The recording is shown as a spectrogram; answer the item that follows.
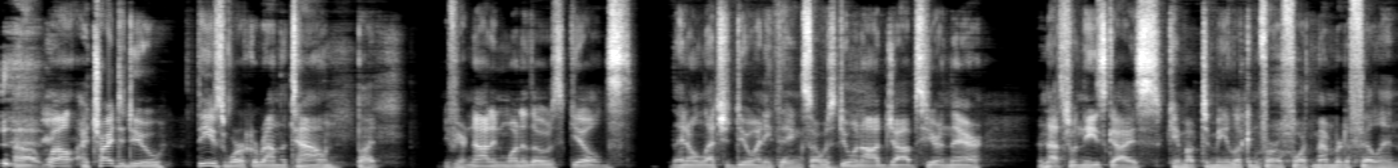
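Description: A put-on character voice at a moderate pace in a very clean recording with a silent background. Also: man, medium pitch for a man. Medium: actual play. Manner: apologetic, hesitant.

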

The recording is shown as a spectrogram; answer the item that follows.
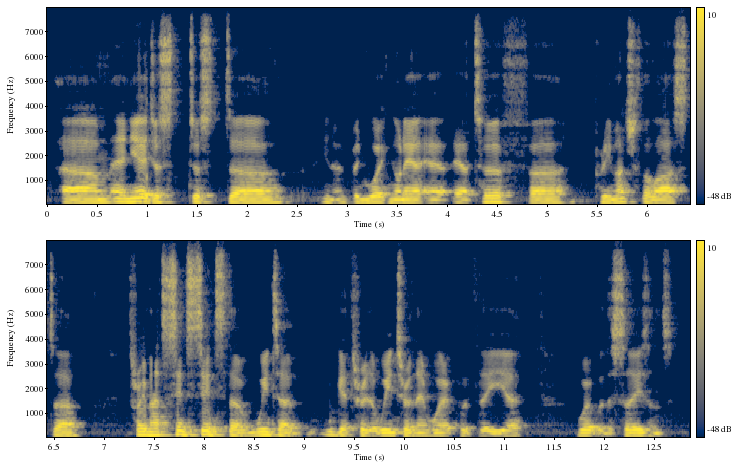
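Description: With an Australian accent, the speaker keeps a moderate pace and fairly even intonation. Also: man, medium pitch for a man. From Melbourne, Australia. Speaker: golf course manager. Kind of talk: interview.

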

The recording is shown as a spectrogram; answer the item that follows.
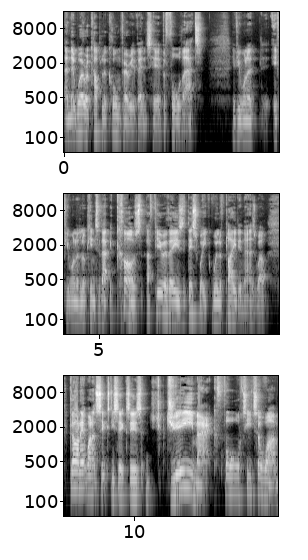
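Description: The speaker has a London accent and talks at a moderate pace with lively intonation. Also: man, medium pitch for a man. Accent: English, likened to Michael Caine. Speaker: golf betting podcast host. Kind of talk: casual chat.

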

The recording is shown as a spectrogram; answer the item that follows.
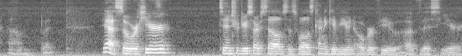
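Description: An American-accented man at medium pitch talks at a moderate pace with ordinary pitch variation, big swings in loudness and long, frequent pauses. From Nebraska, US Midwest. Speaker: parish catechist. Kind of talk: casual podcast chat.

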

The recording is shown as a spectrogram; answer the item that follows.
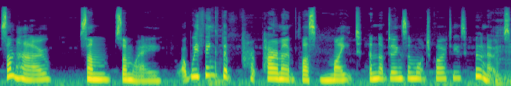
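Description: Music plays in the background as a woman speaks at a moderate pace. Her fairly high voice carries lively intonation. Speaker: podcast co-host. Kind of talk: casual podcast chat, episode recap. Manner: playful, joking.

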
